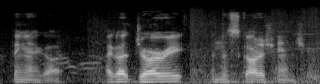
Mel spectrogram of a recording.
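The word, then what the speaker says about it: Jarate: It's Jarrate. It is pronounced Jarrate.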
